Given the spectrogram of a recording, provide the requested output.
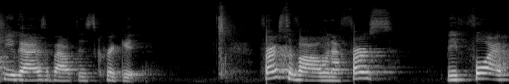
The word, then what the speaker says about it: Cricut: I forgot how I found out, but I found out on my own that it's not Cricut, it's Cricut. And it is not spelled like Cricket the bug.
